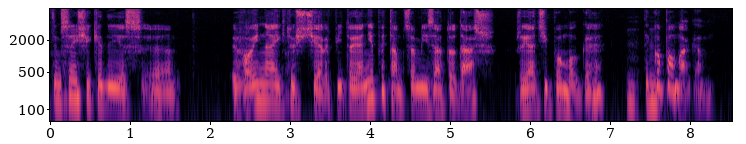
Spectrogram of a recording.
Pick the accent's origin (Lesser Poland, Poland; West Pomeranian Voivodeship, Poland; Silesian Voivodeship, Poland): Lesser Poland, Poland; Kraków; My jesteśmy z Krakowa, to jest miasto zbudowane trochę na melancholii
